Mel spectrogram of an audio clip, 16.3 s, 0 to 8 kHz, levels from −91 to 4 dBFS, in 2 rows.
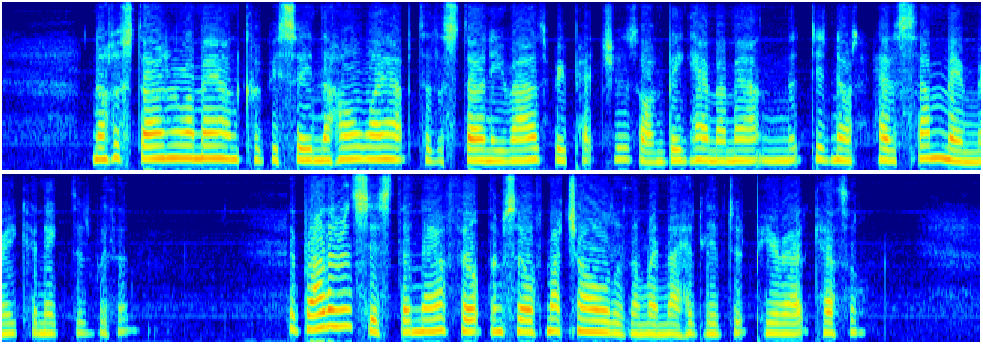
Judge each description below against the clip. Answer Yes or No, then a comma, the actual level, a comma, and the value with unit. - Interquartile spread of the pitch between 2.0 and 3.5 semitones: Yes, narrow, 2.5 semitones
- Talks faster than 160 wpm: Yes, average, 175 wpm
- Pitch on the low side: No, high, 195 Hz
